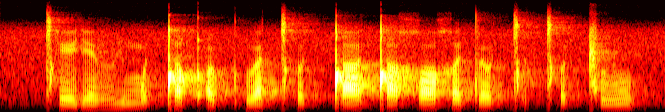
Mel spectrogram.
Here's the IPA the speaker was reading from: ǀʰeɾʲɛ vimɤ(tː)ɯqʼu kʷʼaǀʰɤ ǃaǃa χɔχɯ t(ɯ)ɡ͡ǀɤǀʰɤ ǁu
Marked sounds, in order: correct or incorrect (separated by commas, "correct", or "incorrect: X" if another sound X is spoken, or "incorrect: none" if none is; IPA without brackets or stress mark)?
incorrect: ǃ, incorrect: ɤ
